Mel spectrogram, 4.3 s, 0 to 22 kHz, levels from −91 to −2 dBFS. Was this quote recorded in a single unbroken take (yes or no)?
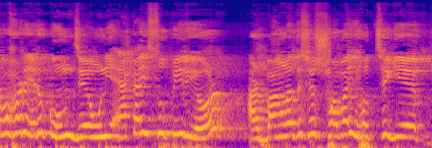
yes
